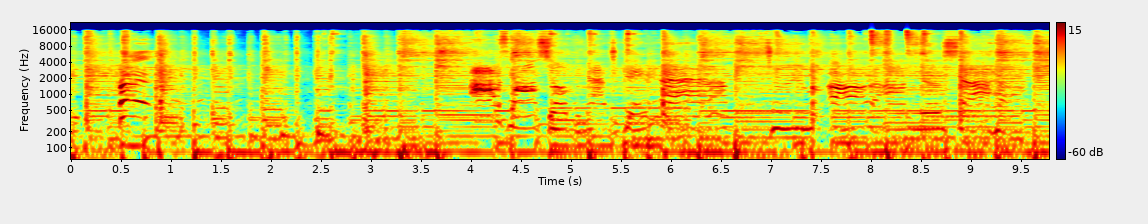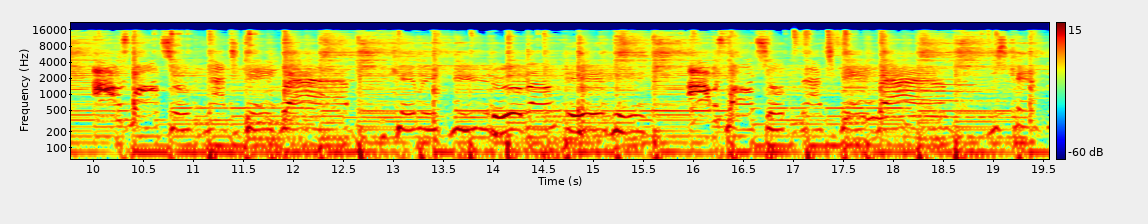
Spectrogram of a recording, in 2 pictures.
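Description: Live blues-rock band playing with a steady beat: drum kit and cymbals under guitars, with wavering melodic lines on top.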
